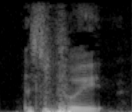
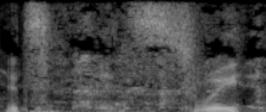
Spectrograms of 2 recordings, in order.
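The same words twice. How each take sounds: First: "sweet" said as "fweet", with an f-like start. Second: Slow, soft, laughing "sweet". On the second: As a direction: laugh it out slowly and quietly. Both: Real, not acted. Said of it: "Was that word just invented".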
